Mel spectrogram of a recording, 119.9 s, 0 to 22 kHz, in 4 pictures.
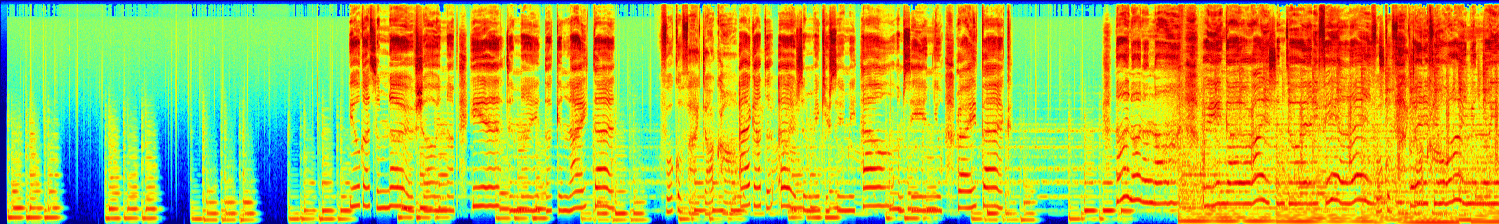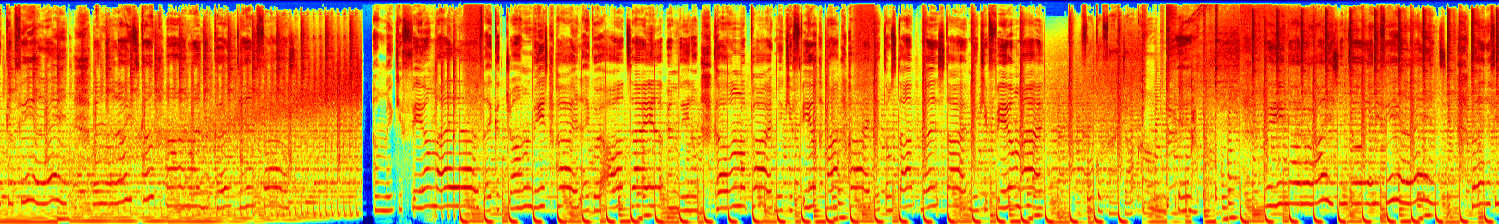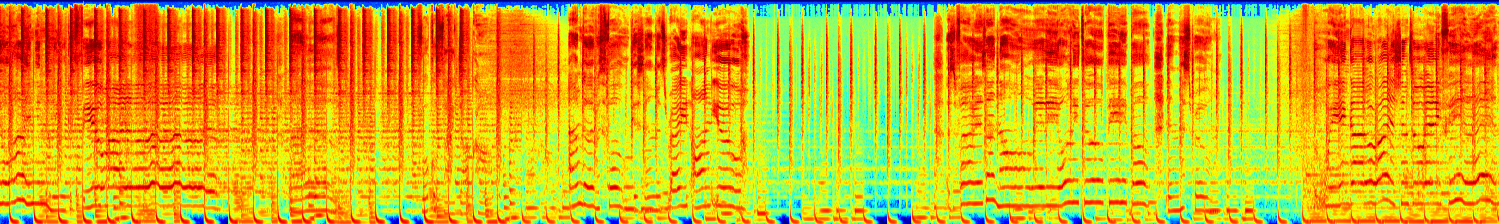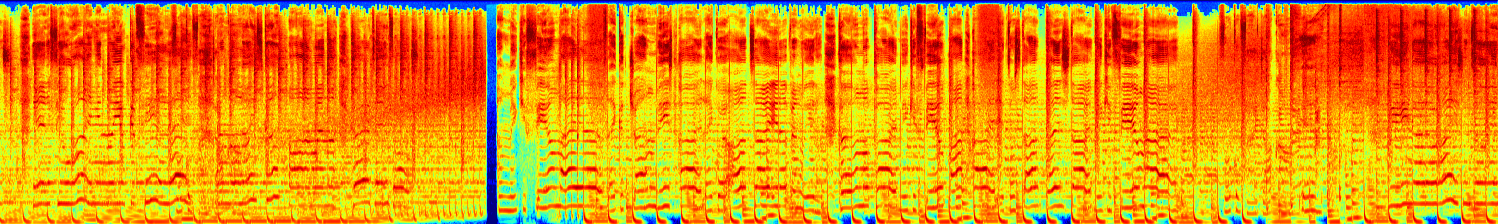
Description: House
123 BPM
Bmin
